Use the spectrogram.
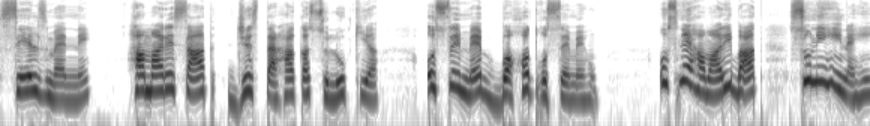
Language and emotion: Urdu, angry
